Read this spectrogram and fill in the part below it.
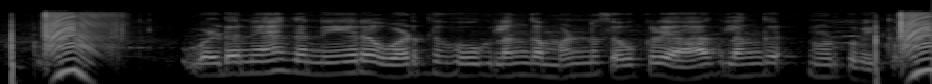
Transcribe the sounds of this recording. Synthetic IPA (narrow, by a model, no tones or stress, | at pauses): ʋɐɽɐnjaːɡɐneːɾɐʋɐɽɐd̪uɦoːɡlɐŋɡɐmɐɳːusɐʋɐkːɐɭeaːɡɐlɐŋɡɐnoːɽkobeːku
